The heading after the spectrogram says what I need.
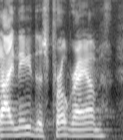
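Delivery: desperate pleading through tears and sobs. Retelling how a man in the program begged to go home, imitating someone crying. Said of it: "he was just crying".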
